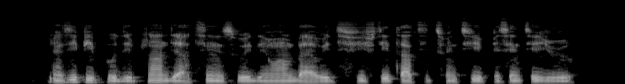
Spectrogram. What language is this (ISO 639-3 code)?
pcm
